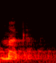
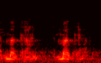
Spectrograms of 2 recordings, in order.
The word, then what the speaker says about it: Magga: Yeah, Magga. If you have Magga, we have 2 syllables, right? Ma and Ga.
